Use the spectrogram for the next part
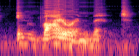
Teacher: that middle N is just barely touched on. But environment, that R is in there.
